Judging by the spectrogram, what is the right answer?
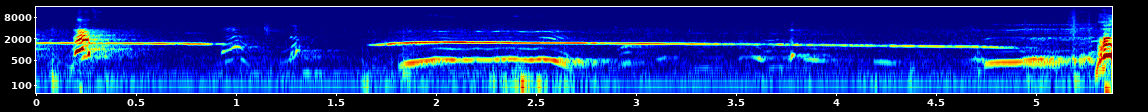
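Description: Dog-like whining: a long, high, steady whine that sinks slowly in pitch, broken by short yelps near the start and again at the end, with a brief lower howl-like call about two seconds in.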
